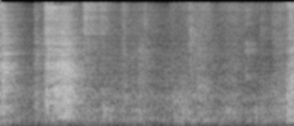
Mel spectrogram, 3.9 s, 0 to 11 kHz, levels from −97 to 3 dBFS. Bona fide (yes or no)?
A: no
